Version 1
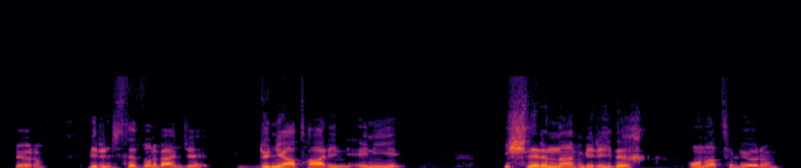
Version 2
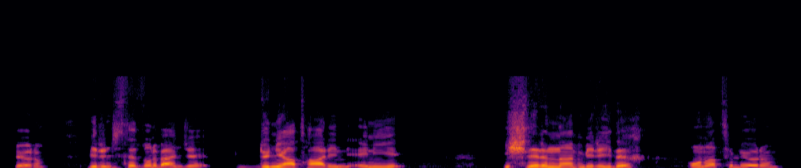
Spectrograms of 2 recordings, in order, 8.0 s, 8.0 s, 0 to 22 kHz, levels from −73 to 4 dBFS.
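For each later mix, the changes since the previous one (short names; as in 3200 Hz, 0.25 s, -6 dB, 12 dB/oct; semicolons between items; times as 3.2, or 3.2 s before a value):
second voice -8.5 dB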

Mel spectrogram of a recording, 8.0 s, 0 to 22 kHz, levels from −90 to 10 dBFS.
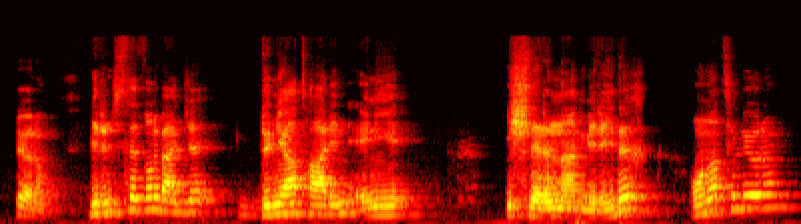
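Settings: reverb: on, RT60 0.55 s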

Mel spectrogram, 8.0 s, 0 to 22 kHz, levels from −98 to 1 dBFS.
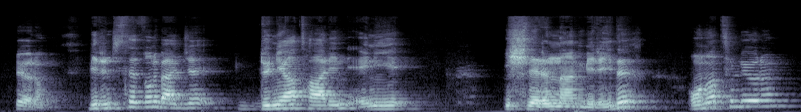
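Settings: second voice -12.0 dB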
